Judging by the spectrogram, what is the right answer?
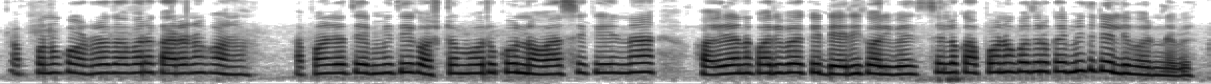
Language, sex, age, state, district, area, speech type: Odia, female, 30-45, Odisha, Kendujhar, urban, spontaneous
